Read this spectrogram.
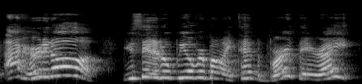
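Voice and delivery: put-on high, excited little girl; bubbly high-pitched mock kid; gleeful child. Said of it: "And she's smiling".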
